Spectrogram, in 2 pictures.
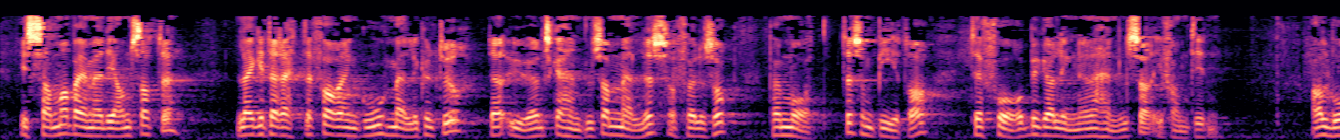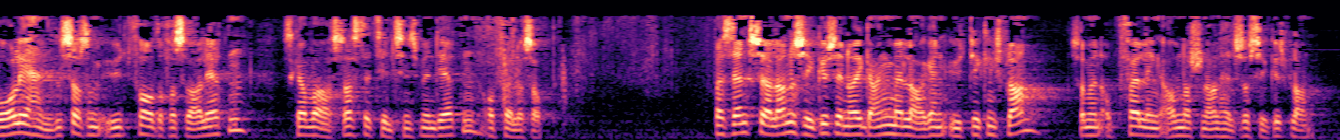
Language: Norwegian Bokmål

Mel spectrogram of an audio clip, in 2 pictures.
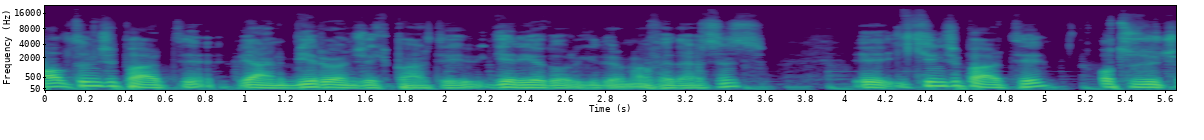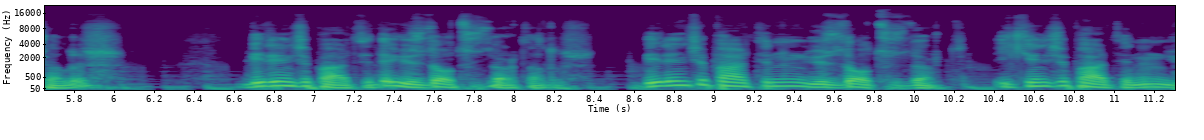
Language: Turkish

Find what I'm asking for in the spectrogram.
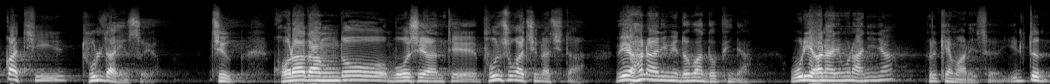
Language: Korean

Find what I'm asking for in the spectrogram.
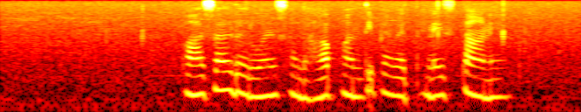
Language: Sinhala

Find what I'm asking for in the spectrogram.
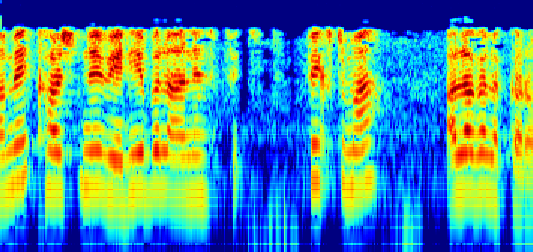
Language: Gujarati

